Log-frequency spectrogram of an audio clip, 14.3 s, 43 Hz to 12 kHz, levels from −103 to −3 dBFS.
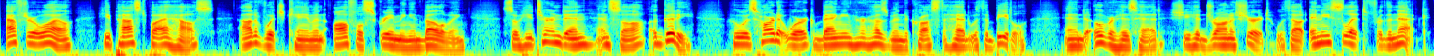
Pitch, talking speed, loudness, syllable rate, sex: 130 Hz, 225 wpm, -21 LUFS, 5.7 syllables/s, male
